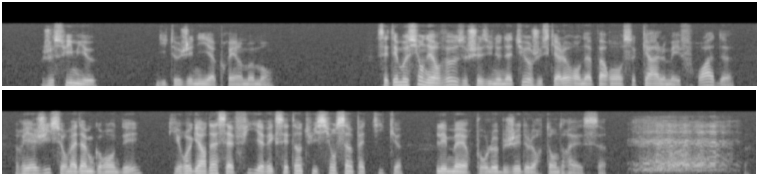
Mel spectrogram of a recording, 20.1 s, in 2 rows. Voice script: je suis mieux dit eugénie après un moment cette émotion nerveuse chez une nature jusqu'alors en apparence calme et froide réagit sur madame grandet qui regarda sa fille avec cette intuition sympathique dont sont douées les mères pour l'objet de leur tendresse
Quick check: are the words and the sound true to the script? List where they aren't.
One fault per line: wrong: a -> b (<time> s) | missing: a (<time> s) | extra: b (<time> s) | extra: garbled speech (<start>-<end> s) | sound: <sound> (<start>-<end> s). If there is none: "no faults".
missing: dont sont douées (15.3 s)
sound: laugh (18.4-20.0 s)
